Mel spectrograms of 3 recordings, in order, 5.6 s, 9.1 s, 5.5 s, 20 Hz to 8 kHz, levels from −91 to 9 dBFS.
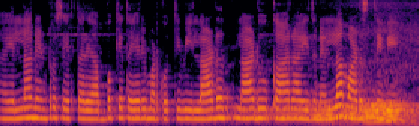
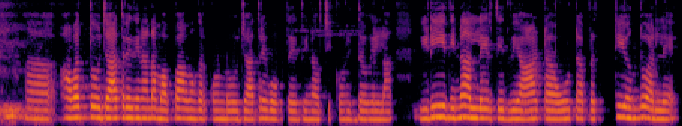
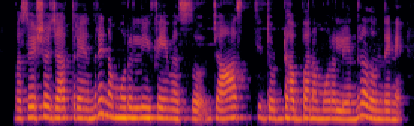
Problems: background sounds at intervals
